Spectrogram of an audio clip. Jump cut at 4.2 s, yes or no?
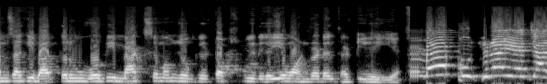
yes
